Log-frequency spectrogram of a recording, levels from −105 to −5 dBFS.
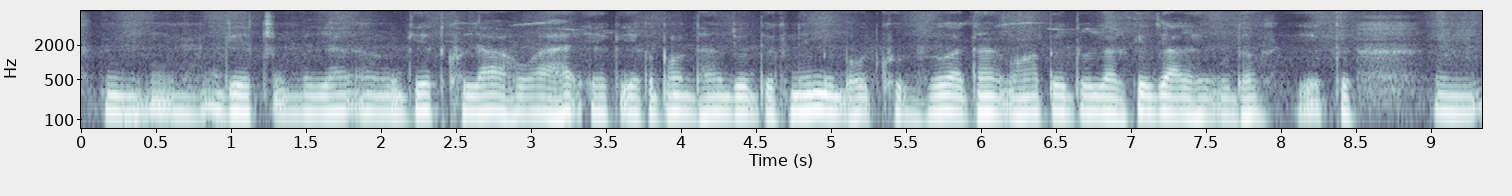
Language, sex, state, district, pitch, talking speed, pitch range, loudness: Hindi, male, Bihar, Lakhisarai, 130 Hz, 140 wpm, 125-135 Hz, -17 LUFS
